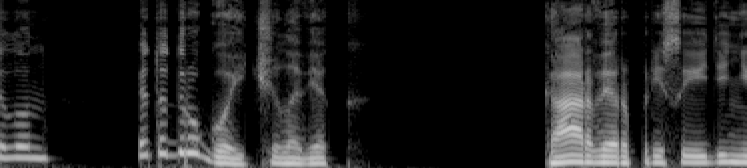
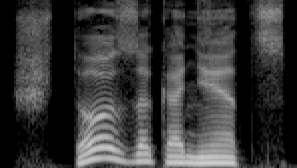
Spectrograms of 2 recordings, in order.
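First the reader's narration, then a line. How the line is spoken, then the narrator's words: Mumbled. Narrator (Russian): пробормотал детектив Карвер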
